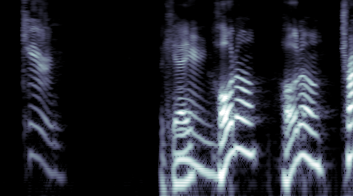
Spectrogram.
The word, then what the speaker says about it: Cairn: go and I said how do you pronounce c-a-i-r-n y'all gotta hear this this is awesome so listen to this Karen okay hold on hold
